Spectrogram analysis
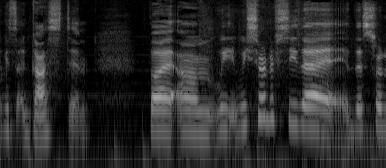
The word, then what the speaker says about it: Augustine: It's Augustine. It's not Augustine.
